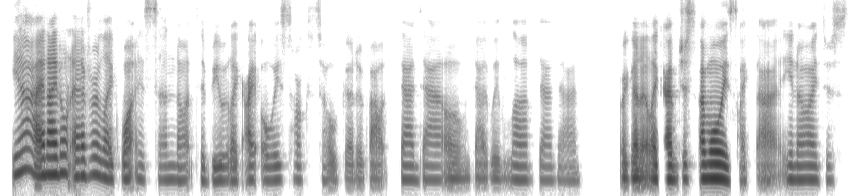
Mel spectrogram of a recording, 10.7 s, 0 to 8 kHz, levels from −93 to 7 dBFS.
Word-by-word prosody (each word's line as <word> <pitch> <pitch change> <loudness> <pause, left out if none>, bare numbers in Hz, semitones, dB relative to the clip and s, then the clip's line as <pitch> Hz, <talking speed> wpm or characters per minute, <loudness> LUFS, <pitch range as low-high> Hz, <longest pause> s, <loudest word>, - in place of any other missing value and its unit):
Yeah. 270 +5 +2
And 225 +1 +7
I 225 - +9
don't 240 +1 +1
ever, 210 +2 +1
like, 180 -3 -2
want - - -1
his 170 -2 -12
son 165 0 -11
not 160 0 -9
to 155 - -8
be 155 +1 -6
w 160 0 -5
like, - - -7
I 165 - -4
always 165 +1 -7
talk 165 -2 -14 0.2
so - - -13
good - - -12
about, - - -11 0.2
"Dad 170 -1 -7
Dad. 165 0 -10
Oh, 90 0 -9
dad, 90 - -12
we 90 0 -9
love 165 - -9
dad 160 0 -14
dad." 80 -1 -16 0.5
We're - - -3
gonna 95 0 +1
like, 85 -1 +1
I'm 170 0 +4
just 175 0 -8
I'm 180 0 +6
always 175 -4 +9
like 160 - -12
that. - - -9
You 170 0 -4
know? 165 0 -3
I 165 -1 -4
just 160 -1 -19
165 Hz, 230 wpm, -27 LUFS, 160-175 Hz, 0.5 s, I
